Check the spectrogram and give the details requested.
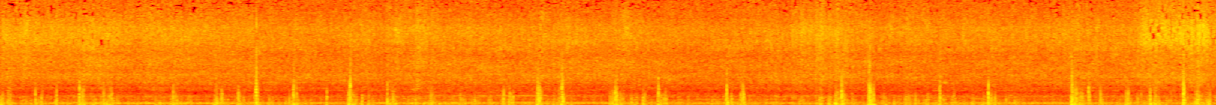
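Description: Moving express train heard from an open coach doorway: a steady low rumble of wheels on the rails, with many irregular clacks and rattles and some wind rushing past.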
